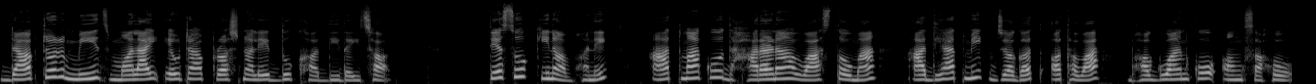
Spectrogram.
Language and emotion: Nepali, neutral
